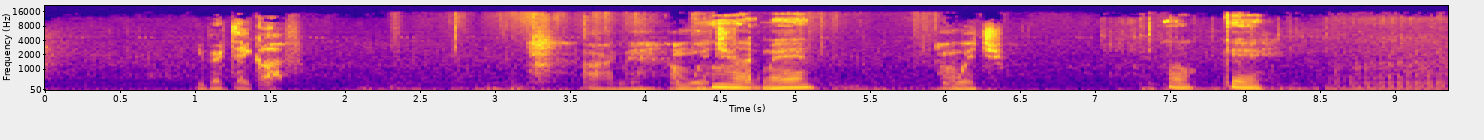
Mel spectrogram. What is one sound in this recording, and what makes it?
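A second man answers quietly, close by.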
